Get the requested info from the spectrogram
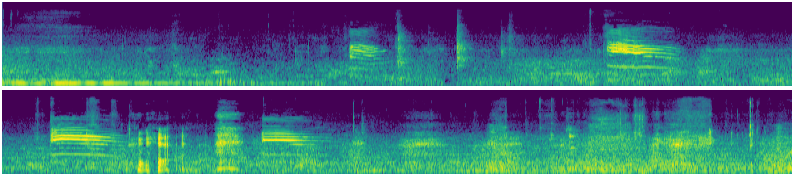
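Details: Pet cat, a little tiger cat, made angry while being played with, gives several short rising-falling meows in bursts around six, eight and ten seconds, with rustling and handling noises between calls.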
